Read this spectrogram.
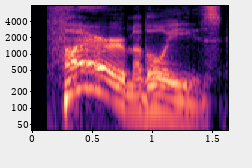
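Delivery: cheerful commander's shout; rallying shout. A narrator's reading. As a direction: call the shot like an artillery officer. Firing the catapult, calling out.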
